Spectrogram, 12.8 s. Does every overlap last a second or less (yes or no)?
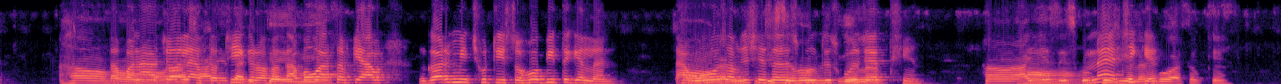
no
